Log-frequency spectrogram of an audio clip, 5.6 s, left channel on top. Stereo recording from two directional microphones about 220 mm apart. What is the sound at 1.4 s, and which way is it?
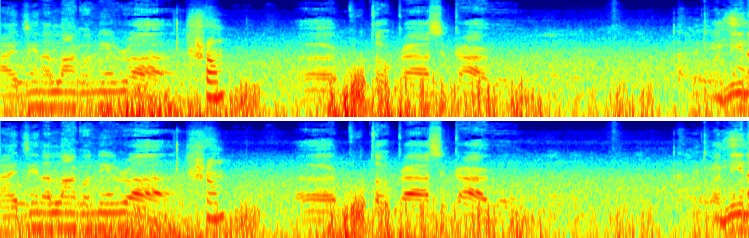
Speech, 15° left (ahead or behind).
